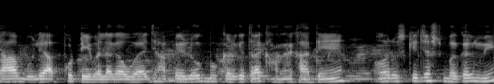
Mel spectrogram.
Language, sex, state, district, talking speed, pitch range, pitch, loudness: Hindi, male, Chandigarh, Chandigarh, 240 wpm, 125-140 Hz, 130 Hz, -19 LUFS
